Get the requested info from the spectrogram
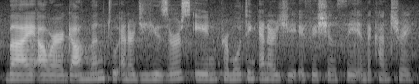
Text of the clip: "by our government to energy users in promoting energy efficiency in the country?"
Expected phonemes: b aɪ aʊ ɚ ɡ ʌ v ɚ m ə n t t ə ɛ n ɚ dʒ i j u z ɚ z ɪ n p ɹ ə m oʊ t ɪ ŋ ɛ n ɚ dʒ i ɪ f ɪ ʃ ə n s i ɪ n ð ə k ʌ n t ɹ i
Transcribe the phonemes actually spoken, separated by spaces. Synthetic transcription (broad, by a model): b aɪ aʊ ɚ ɡ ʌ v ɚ m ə n t t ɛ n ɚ dʒ i j u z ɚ s ɪ n p ɹ ə m oʊ t ɪ ŋ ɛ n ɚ dʒ i ɪ f ɪ ʃ ə n s i ɪ n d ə k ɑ n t ɹ i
